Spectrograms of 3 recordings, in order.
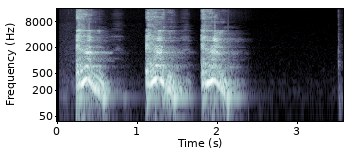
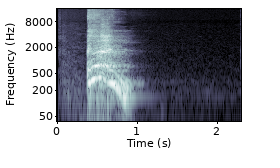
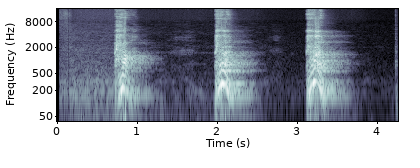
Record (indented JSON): {
  "three_cough_length": "3.6 s",
  "three_cough_amplitude": 32768,
  "three_cough_signal_mean_std_ratio": 0.48,
  "cough_length": "2.3 s",
  "cough_amplitude": 32768,
  "cough_signal_mean_std_ratio": 0.42,
  "exhalation_length": "4.3 s",
  "exhalation_amplitude": 32768,
  "exhalation_signal_mean_std_ratio": 0.39,
  "survey_phase": "beta (2021-08-13 to 2022-03-07)",
  "age": "45-64",
  "gender": "Female",
  "wearing_mask": "No",
  "symptom_none": true,
  "smoker_status": "Ex-smoker",
  "respiratory_condition_asthma": false,
  "respiratory_condition_other": false,
  "recruitment_source": "REACT",
  "submission_delay": "7 days",
  "covid_test_result": "Negative",
  "covid_test_method": "RT-qPCR",
  "influenza_a_test_result": "Negative",
  "influenza_b_test_result": "Negative"
}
